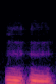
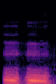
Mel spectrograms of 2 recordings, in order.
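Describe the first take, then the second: No difference in how they are said.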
